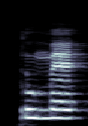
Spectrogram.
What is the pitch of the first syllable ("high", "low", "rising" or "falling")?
low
